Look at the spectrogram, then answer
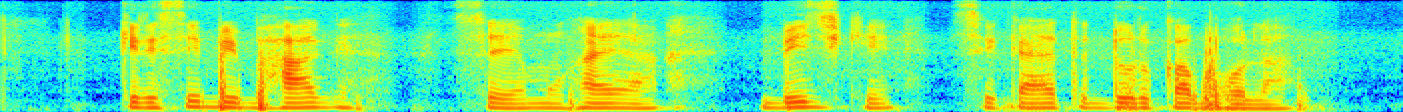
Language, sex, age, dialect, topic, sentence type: Bhojpuri, male, 25-30, Southern / Standard, agriculture, question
